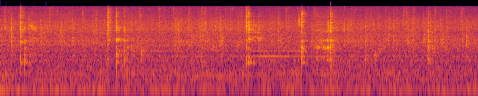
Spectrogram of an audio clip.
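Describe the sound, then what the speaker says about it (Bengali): Steady sizzling of garlic and ginger paste frying in a hot pan with fried onions, with occasional scrapes and clicks of stirring; no talking. "এবারে আমি রসুন আর আদা বাটা দিয়ে দিচ্ছি"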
